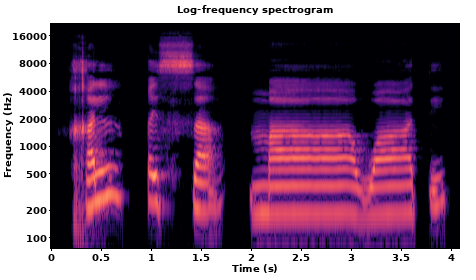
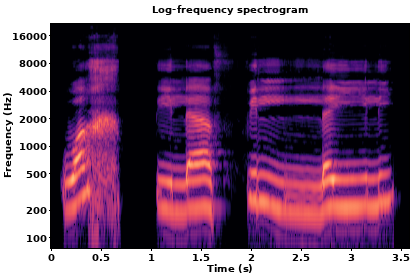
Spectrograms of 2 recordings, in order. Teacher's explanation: وا کو جب ادا کرنا ہے تو وا کو لپس کو گول کرنا ہے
